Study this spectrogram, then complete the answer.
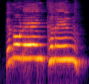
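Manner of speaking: distant, very loud, high-pitched calling out. Demonstrating how staff greet children from across the room: calling across a room. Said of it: "Greetings are called from across the room".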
